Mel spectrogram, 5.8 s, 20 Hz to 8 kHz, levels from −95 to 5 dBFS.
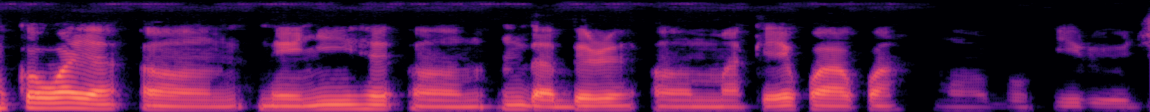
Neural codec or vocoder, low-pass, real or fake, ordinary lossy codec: none; none; real; none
